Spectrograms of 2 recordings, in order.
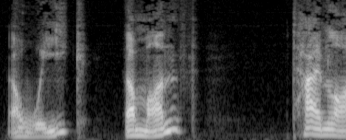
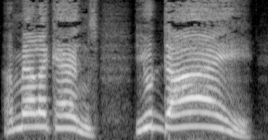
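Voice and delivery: put-on enemy soldier's shrieked taunt in accented English; high-pitched accented taunt; 8 dB louder than usual. A narrator's reading. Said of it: "bellowing taunts in high-pitched accented English".

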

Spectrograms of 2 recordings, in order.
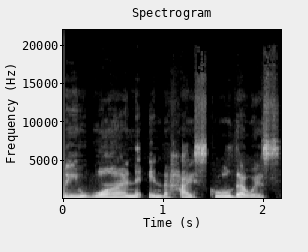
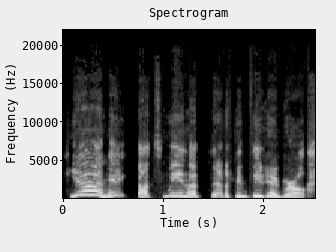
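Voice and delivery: high, bright proud hey; proud cheerful reply; 9 semitones higher than usual. Retold or imitated. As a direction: own the nickname gleefully. Retelling proudly embracing nickname.

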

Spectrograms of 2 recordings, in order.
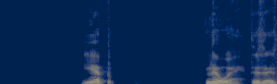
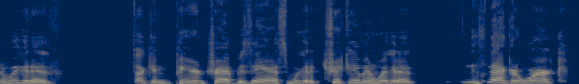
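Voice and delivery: mocking Democrats; 5 semitones higher than usual. Vlogger mocks Democrats scheming against Trump, higher sneering whine. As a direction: mimic the plotting opponents with scorn. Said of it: "and be like".

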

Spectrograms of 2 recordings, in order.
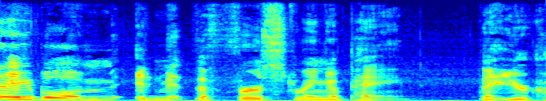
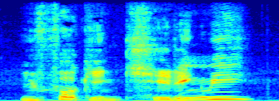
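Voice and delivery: usual speaking voice

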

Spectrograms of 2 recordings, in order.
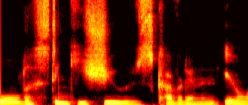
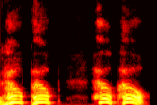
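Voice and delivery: calling for help; slower than usual. Acted. Dashy calling her friends for help, high panicked cries. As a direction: call out in panic. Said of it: "Dashy said".

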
